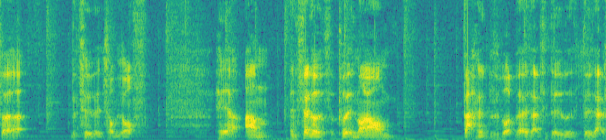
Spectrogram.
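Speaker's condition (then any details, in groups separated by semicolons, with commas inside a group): Tongue cancer; post surgery and radiotherapy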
